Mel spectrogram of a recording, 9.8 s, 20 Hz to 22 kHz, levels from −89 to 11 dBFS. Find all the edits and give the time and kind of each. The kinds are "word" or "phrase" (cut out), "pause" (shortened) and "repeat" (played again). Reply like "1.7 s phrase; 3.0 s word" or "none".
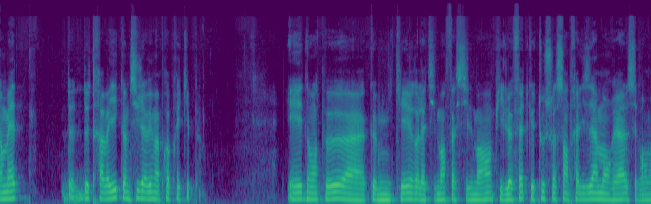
1.0 s word; 4.8 s word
